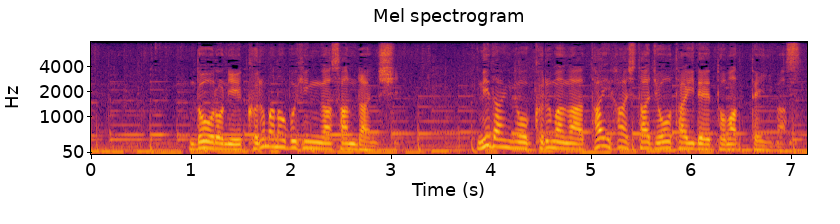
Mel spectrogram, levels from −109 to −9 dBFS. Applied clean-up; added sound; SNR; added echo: none; none; none; none.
